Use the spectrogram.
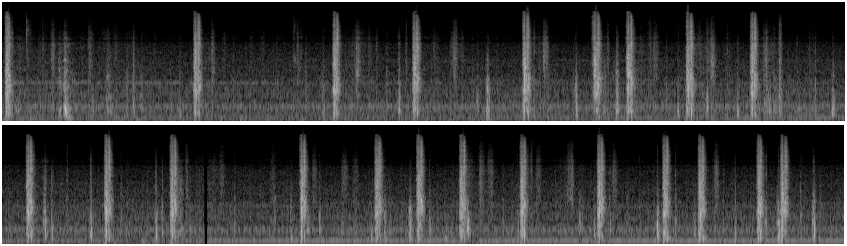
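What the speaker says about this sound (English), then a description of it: "Then I put the top on and secured it with brad nails." Brad nailer driving brad nails into plywood while a workbench top is fastened down: about two dozen sharp, loud pneumatic snaps fired at an irregular, fairly quick pace over a low steady hum, with no talking.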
